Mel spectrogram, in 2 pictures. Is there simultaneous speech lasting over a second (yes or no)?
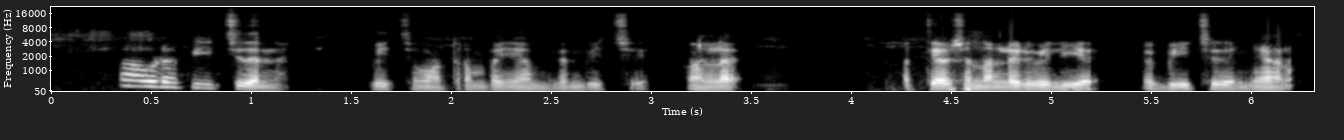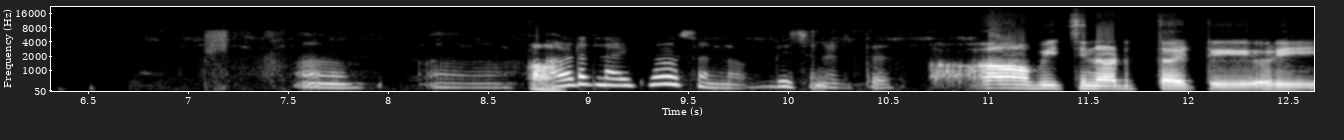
no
